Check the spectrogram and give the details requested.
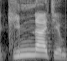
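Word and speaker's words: Gymnasium: 그래서 우리가 그 체육관을 뜻하는 그 단어가 우리 영어로는 그냥 짐이라고 짤막하게 부르지만 실제로는 짐나지움에 김나지움, 독일어로 김나지움이라고 읽거든요.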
